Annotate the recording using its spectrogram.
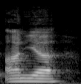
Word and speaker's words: Anya: Anya, spell like we would spell Anna here in the States, but Anya Hertel, we're going to say is how you pronounce that.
